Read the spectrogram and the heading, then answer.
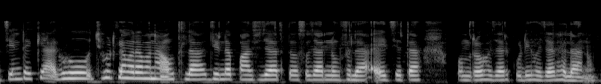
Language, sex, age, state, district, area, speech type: Odia, female, 18-30, Odisha, Bargarh, urban, spontaneous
